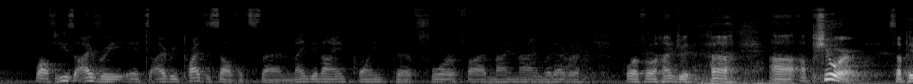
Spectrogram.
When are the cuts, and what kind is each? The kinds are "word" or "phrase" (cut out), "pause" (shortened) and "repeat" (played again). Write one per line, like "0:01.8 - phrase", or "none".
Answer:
none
